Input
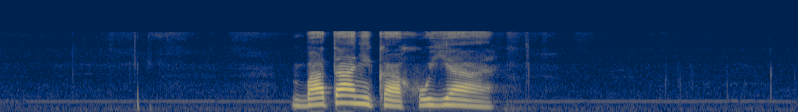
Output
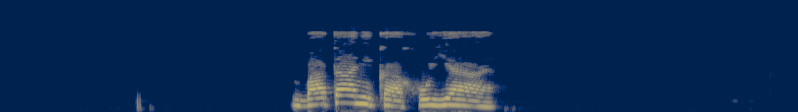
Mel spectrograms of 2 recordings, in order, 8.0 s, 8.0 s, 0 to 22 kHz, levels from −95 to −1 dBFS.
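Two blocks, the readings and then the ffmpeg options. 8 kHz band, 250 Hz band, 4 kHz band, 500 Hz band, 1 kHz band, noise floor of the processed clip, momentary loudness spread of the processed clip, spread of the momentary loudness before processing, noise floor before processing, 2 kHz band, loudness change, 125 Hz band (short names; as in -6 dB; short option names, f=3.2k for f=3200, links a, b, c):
n/a, +0.5 dB, -5.0 dB, -1.5 dB, -3.5 dB, under -85 dBFS, 8 LU, 14 LU, -71 dBFS, -4.0 dB, -2.5 dB, +2.0 dB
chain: -filter_complex "[0:a]asplit=2[a][b];[b]adelay=23,volume=-4dB[c];[a][c]amix=inputs=2:normalize=0,asplit=2[d][e];[e]asoftclip=type=tanh:threshold=-24dB,volume=-7dB[f];[d][f]amix=inputs=2:normalize=0,afftdn=nr=28:nf=-40,alimiter=limit=-13dB:level=0:latency=1:release=204,acompressor=threshold=-24dB:ratio=5"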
